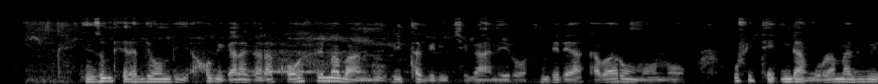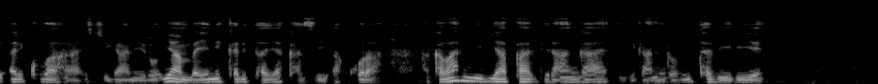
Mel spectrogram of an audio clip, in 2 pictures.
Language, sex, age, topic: Kinyarwanda, male, 25-35, health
